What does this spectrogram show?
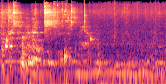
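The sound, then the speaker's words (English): Dishes and utensils being washed up, with clinks and knocks of metal and crockery over a steady background of running water and kitchen noise, while an Indonesian tempeh dish is being cooked. “Okay, I'm just gonna wash it up.”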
